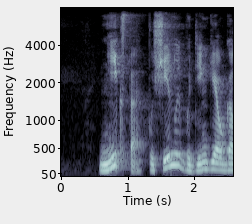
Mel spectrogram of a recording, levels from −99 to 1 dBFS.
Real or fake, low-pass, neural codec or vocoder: real; 7.2 kHz; none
